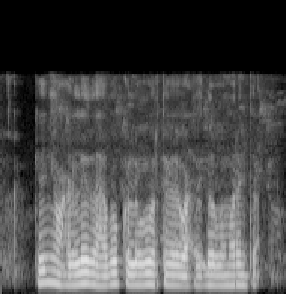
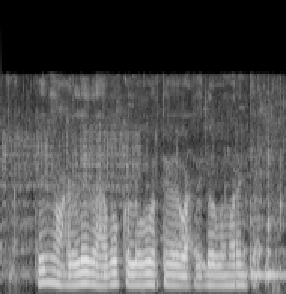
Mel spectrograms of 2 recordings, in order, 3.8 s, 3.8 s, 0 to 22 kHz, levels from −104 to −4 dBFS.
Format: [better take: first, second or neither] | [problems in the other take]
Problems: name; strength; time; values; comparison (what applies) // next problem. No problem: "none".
first | background sound (Toilet flush / Gurgling); 13 dB below the speech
